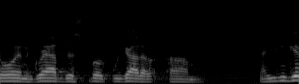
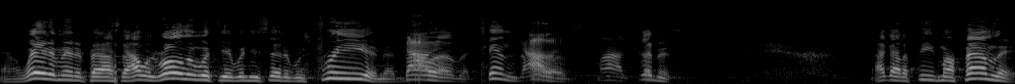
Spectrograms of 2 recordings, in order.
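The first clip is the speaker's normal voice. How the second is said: loud, high, playful outrage; mock congregant protest; 3 semitones higher, 6 dB louder than usual. Pastor voicing a church member complaining to him, loud and high. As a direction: ham up a member haggling with the pastor. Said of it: "You're like".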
